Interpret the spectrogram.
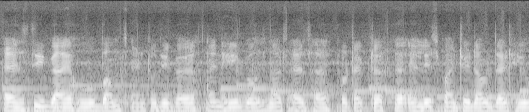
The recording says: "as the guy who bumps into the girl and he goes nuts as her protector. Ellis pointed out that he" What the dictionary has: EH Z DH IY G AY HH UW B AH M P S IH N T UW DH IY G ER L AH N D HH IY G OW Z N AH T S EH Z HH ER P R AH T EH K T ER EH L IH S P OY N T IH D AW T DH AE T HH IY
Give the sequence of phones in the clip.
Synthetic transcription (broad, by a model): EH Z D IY G AY HH UW B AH M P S IH N T UW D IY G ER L AH N D HH IY G OW Z N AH T EH Z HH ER P R AH T EH K T ER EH L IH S P OY N T IH D AW T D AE T HH IY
